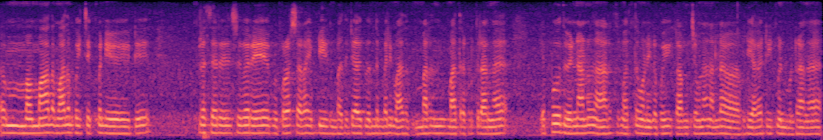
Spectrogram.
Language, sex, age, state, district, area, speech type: Tamil, female, 60+, Tamil Nadu, Mayiladuthurai, urban, spontaneous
